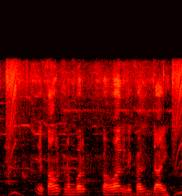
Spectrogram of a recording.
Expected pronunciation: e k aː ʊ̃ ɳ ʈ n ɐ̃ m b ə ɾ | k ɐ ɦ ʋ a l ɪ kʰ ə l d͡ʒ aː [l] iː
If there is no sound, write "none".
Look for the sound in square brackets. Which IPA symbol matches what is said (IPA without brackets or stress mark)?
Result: none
